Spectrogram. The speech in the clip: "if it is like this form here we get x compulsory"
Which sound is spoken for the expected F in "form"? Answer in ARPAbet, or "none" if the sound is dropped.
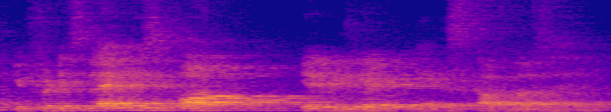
P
